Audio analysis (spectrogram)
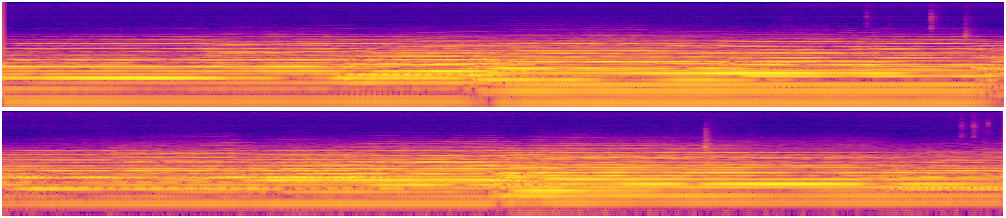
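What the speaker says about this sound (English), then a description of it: "So with the trumpet, it sounds like this with the mastering chain." Sustained orchestral trumpet chords from the BBC Symphony Orchestra Professional sample library, run through a mastering chain, swell and shift in slow steps, full and polished with a strong low end, no voices.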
